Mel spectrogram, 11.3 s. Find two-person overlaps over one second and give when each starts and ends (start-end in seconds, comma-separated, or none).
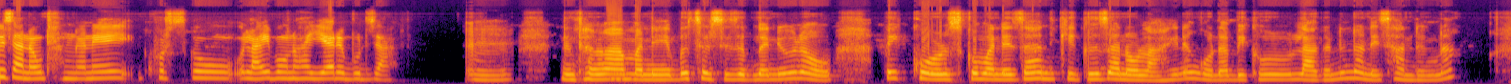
none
